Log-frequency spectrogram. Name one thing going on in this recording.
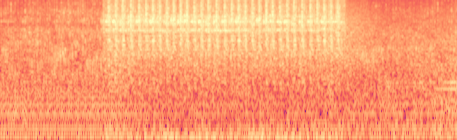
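Machine guns fire in a rapid burst.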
